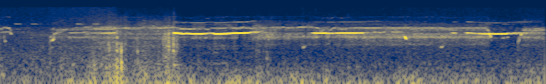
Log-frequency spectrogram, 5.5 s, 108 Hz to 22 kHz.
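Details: Female eagle calling on landing at the nest while eaglets cry before feeding, recorded 7 June 2023 in late afternoon; long thin whistled tones held steady and slightly wavering, overlapping, with some low rumbling background noise.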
